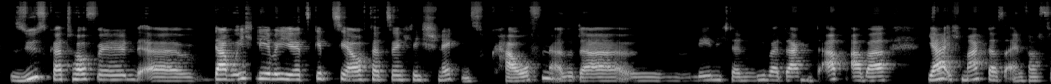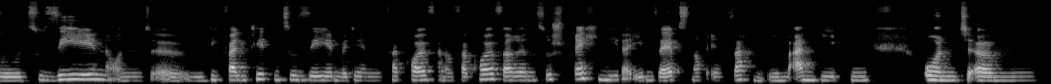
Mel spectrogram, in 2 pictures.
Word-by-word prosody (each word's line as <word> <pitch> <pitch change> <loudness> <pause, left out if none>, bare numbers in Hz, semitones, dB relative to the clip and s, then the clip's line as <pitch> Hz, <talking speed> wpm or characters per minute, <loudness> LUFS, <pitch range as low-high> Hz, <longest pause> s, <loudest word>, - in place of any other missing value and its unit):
Süßkartoffeln. 225 - +2
Äh, 170 -1 +1 0.2
da 235 -1 +10
wo 230 - +2
ich 280 +3 +1
lebe 255 -2 +4
jetzt 225 -2 +3
gibt's 260 0 0
ja 205 -4 +6
auch - - -13
tatsächlich 210 -1 -1
Schnecken 210 -7 -3
zu 150 - -8 0.2
kaufen, 190 - +3
also 185 -9 -3
da, 165 0 +2
äh, 170 - -9 0.6
lehne 200 +3 -5
ich 205 +1 -9
dann 180 -1 -7
lieber 200 -1 -2
dankend 185 -2 0
ab. 240 0 +3
Aber 185 0 +5 0.4
ja, 215 0 +7
ich 210 +1 -7
mag 255 +6 +2
das 200 -1 -1
einfach 175 +1 -5
so 175 0 -2
zu 175 +4 -9
sehen 230 +4 +1
und, 180 -2 -12
äh, 170 -1 -6
die 175 +4 -10
Qualitäten 205 +3 0
zu 210 -1 -6
sehen, 190 -1 -3
mit 175 +1 -9
den 180 -1 -12
Verkäufern 200 0 -3
und 175 0 -17
Verkäuferinnen 190 -1 -2
zu 225 - -7
sprechen, 245 -1 -3
die 205 - -7
da - - -5
eben 185 +2 -7
selbst 185 +1 0
noch 180 0 -11
ihre 180 -1 -12
Sachen 210 -5 -5
eben 175 +1 -8
anbieten 190 -1 -4 0.5
und, 195 -2 +1
ähm, 180 0 -1
195 Hz, 160 wpm, -22 LUFS, 180-220 Hz, 0.6 s, da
